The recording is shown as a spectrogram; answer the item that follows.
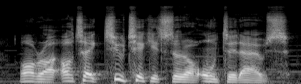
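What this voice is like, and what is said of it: Put-on British accent. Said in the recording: “his voice would be changing to a British accent”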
